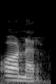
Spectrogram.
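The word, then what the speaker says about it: honour: नहीं हो रहा है ओनर की स्पेलिंग क्या हो होती है एच ओ एन ओ य आर लेकिन हम क्या पढ़ रहे हैं ऑनर ठीक है ऐसे ही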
